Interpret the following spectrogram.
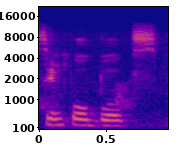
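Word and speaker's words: SimpleBks: um just to clarify simple books is spelled simple bks but pronounced as simple books uh my name is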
